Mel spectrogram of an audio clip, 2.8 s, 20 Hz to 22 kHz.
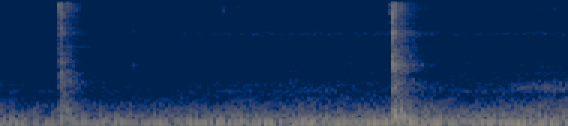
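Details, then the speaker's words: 1969 Pontiac GTO overheating diagnosis: two crisp clicks as fan control switch is grounded, showing the fan relays and switch work; fan fuse then found burnt. "those are the relays so the relays are working that switch is working that means there's something else going on"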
